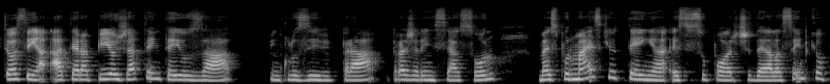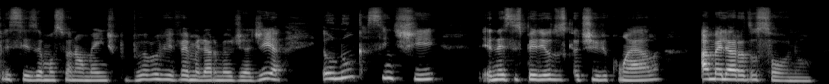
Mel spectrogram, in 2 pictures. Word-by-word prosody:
Então 235 - +3
assim, 230 -3 +5
a - - +5
a 205 - +3
terapia 225 +3 +3
eu - - +3
já 235 0 +2
tentei 245 -4 -1
usar, 195 -3 0 0.3
inclusive 205 -1 -2
pra 200 +2 +1
pra 220 +1 0
gerenciar 205 -2 -2
sono, 205 +5 -2 0.4
mas 220 +1 +1
por 250 +2 -1
mais 250 +9 +4
que 330 - -7
eu 305 - -4
tenha 215 -7 +2
esse 195 0 -2
suporte 200 -2 0
dela 190 -1 +2
sempre 235 +9 -4
que 280 - -4
eu 265 - -3
preciso 220 -5 -4
emocionalmente 190 -1 -3
para 195 +2 -8
eu 225 +1 -2
viver 215 -1 -1
melhor 190 -1 0
no 190 - -2
meu 190 0 -1
dia 185 0 -3
a - - -3
dia, 225 +5 +1 0.4
eu 265 +1 +1
nunca 320 +6 -2
senti, 260 -5 0 0.4
e 225 - -3
nesses 220 +1 +2
períodos 220 -1 +2
que - - -10
eu 210 - -5
tive 205 -1 +1
com 200 -1 -5
ela, 195 +5 0 0.4
a 240 - +7
melhora 230 -3 +6
do 215 0 -4
sono. 170 -6 -5
210 Hz, 190 wpm, -24 LUFS, 195-230 Hz, 0.4 s, a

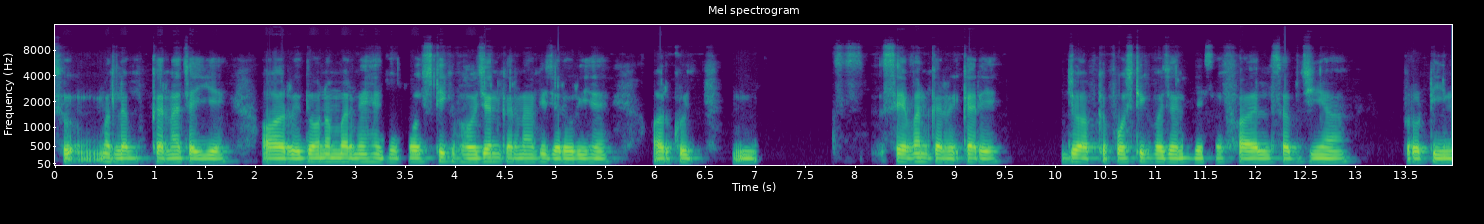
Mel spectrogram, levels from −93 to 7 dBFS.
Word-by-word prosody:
सु - - +1 0.4
मतलब 95 -1 +1 0.2
करना 95 +1 +1
चाहिए 90 0 +1 0.5
और 95 0 +4 0.2
2 100 - +5
नंबर 100 0 +2
में - - +2
है 100 - 0
जो 95 - -1
पौष्टिक 100 +2 +1
भोजन 95 +2 +3
करना 95 0 -1
भी 100 - 0
ज़रूरी 95 0 +3
है 95 -1 -1 0.5
और 95 -1 +3
कुछ 95 0 -3 0.2
हुँ। 95 0 -1 1.3
स - - -10
सेवन 105 0 +1
कर 95 - +4 0.2
करे, 95 -2 +3 0.8
जो 100 -1 +6
आपके 95 0 -1
पौष्टिक 95 0 0
भोजन 95 0 +3
जैसे 95 0 -2
फल, 95 0 +3
सब्ज़ियाँ, 95 0 0 0.7
प्रोटीन, 95 0 +1
95 Hz, 135 wpm, -15 LUFS, 95-100 Hz, 1.3 s, जो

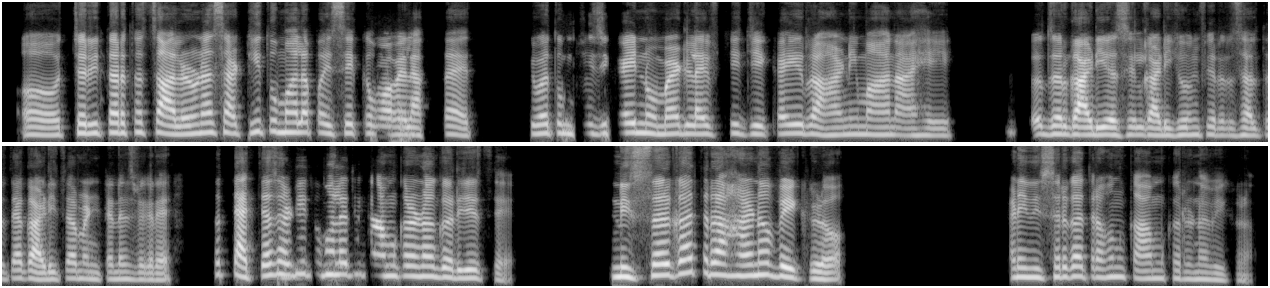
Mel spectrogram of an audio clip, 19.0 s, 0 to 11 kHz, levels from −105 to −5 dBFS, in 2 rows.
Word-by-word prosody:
अ, 175 -1 -1
चरितार्थ 220 +1 +2
चालवण्यासाठी 220 +2 +3
तुम्हाला 235 -2 +1
पैसे 215 -1 -3
कमवावे 190 -4 -2
लागता 170 +2 -4
आहेत 170 -4 -2 0.4
किंवा 205 +1 0
तुमची 210 -1 -6
जी 205 - -6
काही 225 0 +4
नोमॅड 205 -2 +1
लाईफची 195 +1 -2
जी 195 0 -3
काही 205 +1 0
राहणीमान 180 -1 -1
आहे. 165 -1 -4 0.8
जर 195 0 +2
गाडी 175 -1 +6
असेल 175 +1 -1
गाडी 165 -1 0
घेऊन 175 +2 -5
फिरत 175 -3 -8
असाल 165 0 -4
तर - - -12
त्या 190 - -2
गाडीचा 165 +2 +1
मेंटेनन्स 170 -1 -6
वगैरे. 155 -1 -4 0.4
तर - - -6
त्याच्यासाठी 265 +4 +3
तुम्हाला 275 +1 0
ते - - -13
काम 245 0 +2
करणं 235 -1 +3
गरजेचं 195 -3 -1
आहे. - - -13 0.8
"निसर्गात 260 - +4
राहणं 260 0 +4
वेगळं" 180 -7 +3 1.3
"आणि 215 +1 +1
निसर्गात 225 +3 -1
राहून 215 +1 -3
काम 185 0 -2
करणं 170 -2 -7
वेगळं." 140 -3 -11
195 Hz, 150 wpm, -22 LUFS, 175-225 Hz, 1.3 s, गाडी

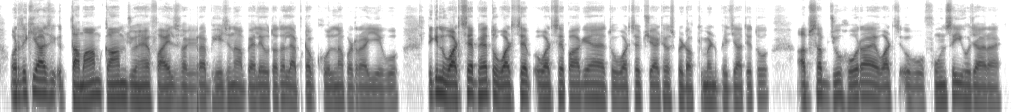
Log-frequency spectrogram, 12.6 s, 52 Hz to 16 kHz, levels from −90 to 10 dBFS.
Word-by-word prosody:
और 125 0 +2
देखिए, 135 +3 +1
आज 130 -2 +4 0.2
तमाम 110 +5 +5
काम 110 +1 +4
जो 105 0 -1
हैं, 105 +1 +2
फ़ाइल्स 95 -1 0
वगैरह 100 +1 -3
भेजना, 95 +1 -3
पहले 100 +2 -3
होता 100 0 -2
था, - - -1
लैपटॉप 100 0 -2
खोलना 95 +1 -3
पड़ 95 -1 -6
रहा 95 0 -3
है, 90 - -3
ये 90 0 -4
वो। 90 +1 -7 0.4
लेकिन 140 +2 +4
व्हॉट्सएप 115 +4 +6
है, 130 - +6
तो 125 -1 +1
व्हॉट्सएप 110 +3 +3
व्हॉट्सएप 105 +3 0
आ 110 -1 +2
गया 110 +1 -1
है, 105 - 0
तो 105 - -3
व्हॉट्सएप 100 +2 -2
चैट 105 -1 -2
है, 105 - -2
उसपे 100 0 -4
डॉक्यूमेंट 100 +2 -3
भिज 90 -2 -7
जाते 95 +1 -4
हैं। - - -6
तो 115 +1 -8 0.4
अब 105 - +1
सब 125 -3 0
जो 120 - 0
हो 105 +2 +3
रहा 120 0 +2
है, 110 - +3
व्हॉट्स 100 -1 -1
वो 95 -1 -5
फ़ोन 100 0 -1
से 120 - -1
ही 120 - 0
हो 105 -2 -1
जा 100 -2 0
रहा 95 -1 -3
है। 90 - -12
105 Hz, 255 wpm, -23 LUFS, 95-110 Hz, 0.4 s, व्हॉट्सएप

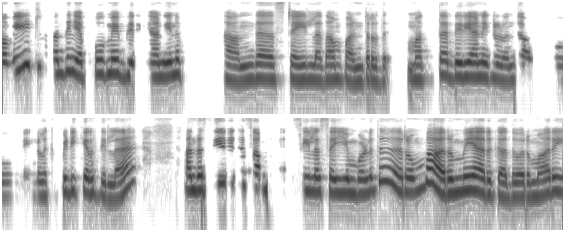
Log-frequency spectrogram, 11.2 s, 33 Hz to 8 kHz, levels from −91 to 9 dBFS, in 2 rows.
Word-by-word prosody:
வீட்டுக்கு 340 -1 +2
வந்து 260 +2 -1
எப்பவுமே 235 +3 0
பிரியாணின்னு, 205 +2 +1 0.6
அந்த 180 +3 -2 0.2
ஸ்டைல் 180 -1 -2
அ - - -9
தான் 180 0 -5
பண்றது. 165 +1 -3 0.3
மத்த 180 +5 -4
பிரியாணிகள் 200 -3 +2
வந்து 180 +2 -8
அவ்ளோ 170 +1 -15 0.3
எங்களுக்கு 175 0 -8
பிடிக்குறதில்ல. 195 -7 -1 0.7
அந்த 230 0 +5
சீரக 325 0 -1
சம்ப 240 -2 +1
அரிசியில 225 -8 -2
செய்யும்பொழுது, 200 - +1 0.3
ரொம்ப 235 +10 +2
அருமையா 215 +3 +5
இருக்கு. 180 -2 -1
அது 165 - -3
ஒருமாரி, 185 +6 0
200 Hz, 135 wpm, -23 LUFS, 180-230 Hz, 0.7 s, அந்த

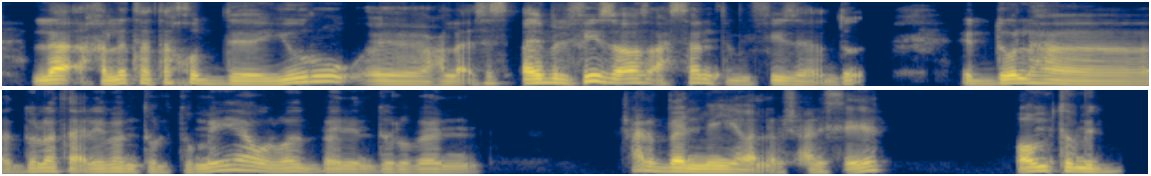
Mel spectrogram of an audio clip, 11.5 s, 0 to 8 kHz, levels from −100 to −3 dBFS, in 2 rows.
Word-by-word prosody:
لأ، 130 +3 +7
خليتها 130 +4 +1
تاخد 125 -5 -3
يورو 130 - +1
آآ 100 -2 -1
على 95 +2 -4
أساس 120 +2 -8
أيوة 135 +1 +8
بالفيزا 140 +2 +4
آه، 140 -1 0
أحسنت 135 -5 -3
بالفيزا، 105 -2 -5
ادو 95 - -7 0.5
ادولها 105 -4 +1
ادولها 115 +5 -3
تقريبًا 110 0 -3
300، 110 - -4
والواد 120 -4 -2
باين 105 -1 -5
ادوله 100 +1 -8
باين 100 -1 -7 0.7
مش - - -23
عارف 140 - -2
باين 120 -3 +5
100 105 -1 +2
والّا، - - -3
مش - - -15
عارف 100 +3 -8
إيه. 150 +3 0 0.6
قمت 140 +1 +4
مد 115 -3 -1
115 Hz, 160 wpm, -23 LUFS, 100-130 Hz, 0.7 s, أيوة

